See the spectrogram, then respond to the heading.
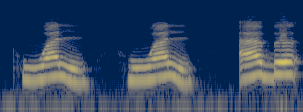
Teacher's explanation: Sebabnya karena ada alif lam bertemu dengan huruf qamariyah yaitu alif. Jadi cara bacanya lamnya dibaca jelas, nggak boleh mantul ya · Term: alif lam qamariyah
